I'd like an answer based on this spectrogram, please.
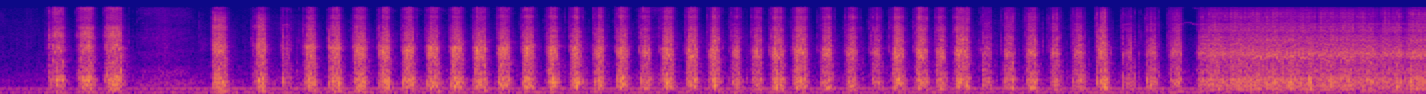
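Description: Twist drill bit cutting into an aluminium heatsink block: a scraping cutting noise that pulses about four times a second, then turns into a continuous grind about twelve seconds in, over a steady low motor hum.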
